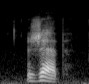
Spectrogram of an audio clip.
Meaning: pocket
- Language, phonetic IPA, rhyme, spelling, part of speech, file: Hungarian, [ˈʒɛb], -ɛb, zseb, noun, Hu-zseb.ogg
